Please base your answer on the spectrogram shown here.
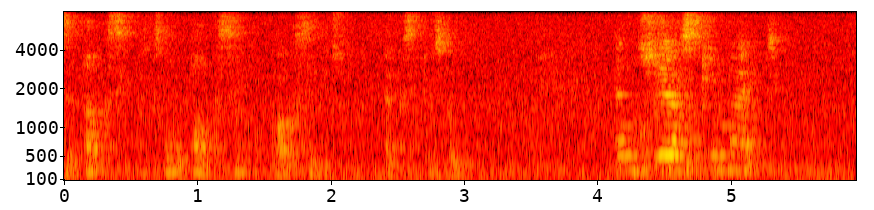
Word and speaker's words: occipital: You can never pronounce it, occipital. And just, you might like to... Occiput is the back of the head. Occiput. Yes, occipital is an adjective, occiput is the noun.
